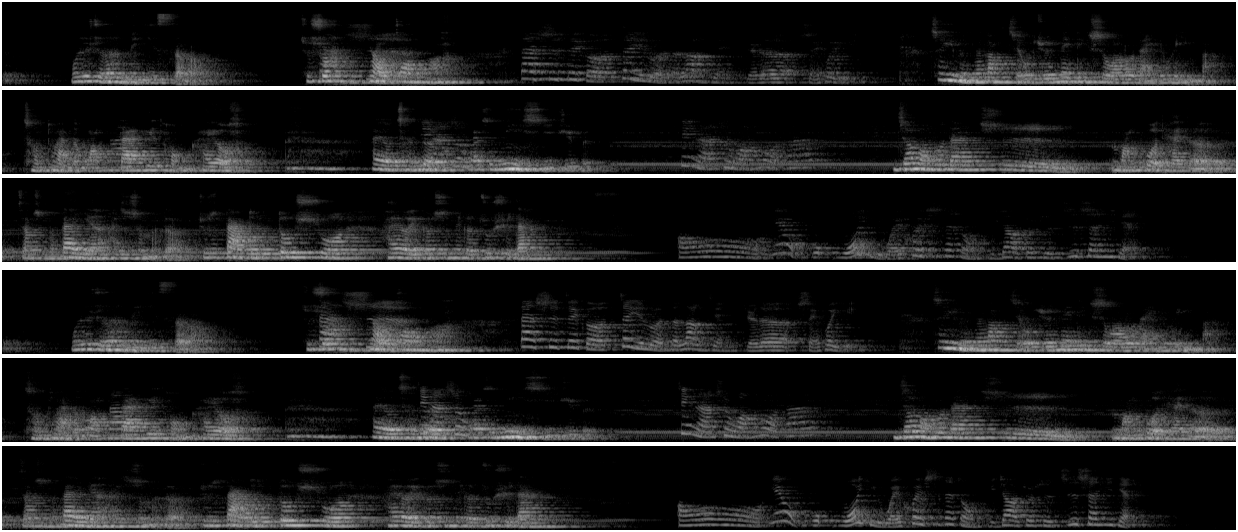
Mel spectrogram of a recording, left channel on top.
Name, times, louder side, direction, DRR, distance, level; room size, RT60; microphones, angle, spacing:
voice 1, 0.7-2.0 3.0-4.5 9.3-12.0 12.6-14.7 15.2-15.8 16.0-16.7 17.0-18.2 21.2-23.0 23.4-30.1, equal, 65° left, 0 dB, 1.3 m, -30 dB
voice 2, 3.2-4.1 4.8-8.6 12.9-13.7 16.5-17.0 19.1-20.5 31.4-36.0, right 3 dB, 50° right, 3 dB, 0.4 m, -42 dB
sound 1, 18.4-31.0, equal, 35° left, 0.9 m, -50 dB
6.7 x 4.9 x 3.8 m, 1.1 s
head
